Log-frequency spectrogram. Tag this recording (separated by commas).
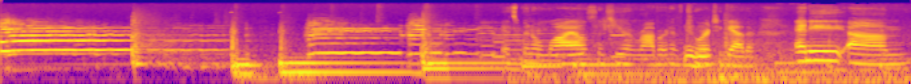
Speech, Music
